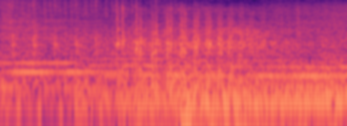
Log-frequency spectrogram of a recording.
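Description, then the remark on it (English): A boat's outboard motor catches and revs up as Rambo fires it up and adjusts the tiller, its rapid pulsing putter building into a loud, steady engine drone with a low hum underneath, as the boat plows through river water. “With a sullen glare, Rambo fires up the boat's motor and adjusts the tiller.”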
